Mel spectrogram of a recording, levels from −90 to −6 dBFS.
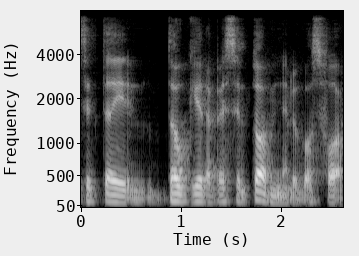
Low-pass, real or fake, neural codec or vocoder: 7.2 kHz; fake; codec, 16 kHz, 0.8 kbps, ZipCodec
